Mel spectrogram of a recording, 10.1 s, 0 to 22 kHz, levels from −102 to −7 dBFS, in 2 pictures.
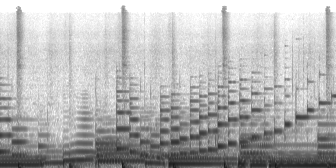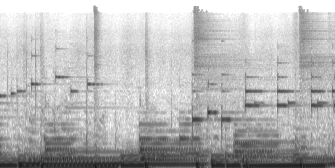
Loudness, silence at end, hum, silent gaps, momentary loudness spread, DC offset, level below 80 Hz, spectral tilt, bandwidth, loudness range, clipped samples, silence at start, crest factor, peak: -27 LUFS; 0 s; none; none; 4 LU; under 0.1%; -28 dBFS; -8 dB/octave; 18 kHz; 1 LU; under 0.1%; 0 s; 14 dB; -10 dBFS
